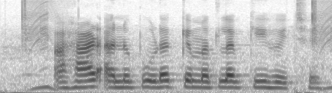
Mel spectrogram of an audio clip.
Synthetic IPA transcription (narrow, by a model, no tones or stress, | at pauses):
aɦaɭə̰nupuɽəkːemət̪ləb̚kiɦojt͡ʃʰe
